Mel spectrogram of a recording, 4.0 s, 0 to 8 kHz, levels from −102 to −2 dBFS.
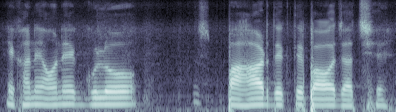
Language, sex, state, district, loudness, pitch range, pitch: Bengali, male, West Bengal, Alipurduar, -19 LUFS, 120-135 Hz, 130 Hz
